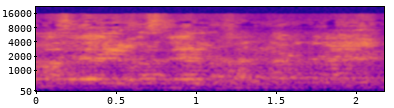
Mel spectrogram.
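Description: Chatter of several men's voices talking over one another in a crowd.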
